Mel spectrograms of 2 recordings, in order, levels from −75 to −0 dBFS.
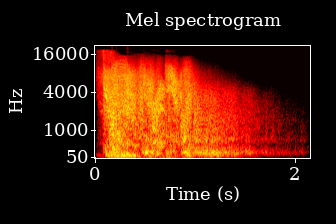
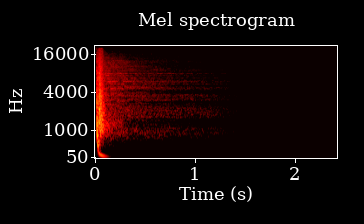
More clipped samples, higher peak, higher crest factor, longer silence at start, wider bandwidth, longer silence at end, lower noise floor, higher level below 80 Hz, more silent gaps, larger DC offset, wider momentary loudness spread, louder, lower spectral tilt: neither; first, 0 dBFS vs -10 dBFS; second, 16 dB vs 26 dB; about the same, 0 s vs 0 s; about the same, over 20 kHz vs over 20 kHz; second, 0.5 s vs 1.4 s; second, -45 dBFS vs -68 dBFS; first, -38 dBFS vs -74 dBFS; neither; neither; about the same, 18 LU vs 20 LU; first, -12 LUFS vs -35 LUFS; about the same, -1 dB/octave vs 0 dB/octave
